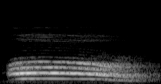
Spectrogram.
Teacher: जैसे भाई ओम शब्द है अपना, ओम क्या है, ओम शब्द है, जो ये अश टाइप में है, संस्कृत में इसका ए उच्चारण ध्वनि है भाई, ठीक है। ओम, तो ओम शब्द का उच्चारण हम सही मायने में करें तो ओ को 3 गुना ज्यादा साउंड तक बोलना है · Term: पलुत स्वर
